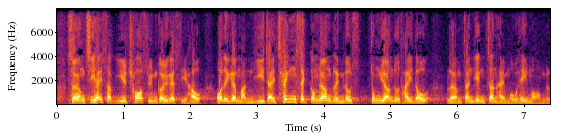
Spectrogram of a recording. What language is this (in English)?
Cantonese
